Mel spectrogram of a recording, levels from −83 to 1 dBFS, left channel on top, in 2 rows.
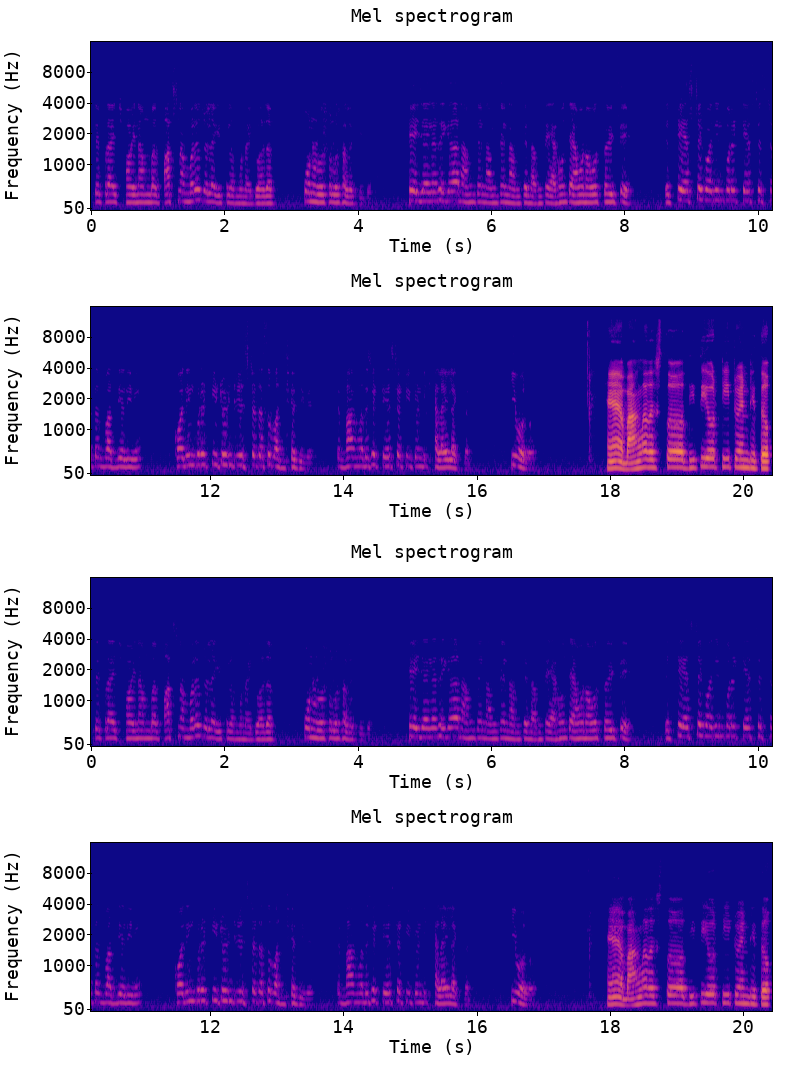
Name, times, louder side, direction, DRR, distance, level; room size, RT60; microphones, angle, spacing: voice 1, 0.0-2.7 3.2-4.1 4.8-8.1 8.6-11.0 11.5-13.5 13.9-15.9 16.5-16.9, left 3 dB, 20° left, 0.5 m, -45 dB
voice 2, 17.9-20.4, left 8 dB, 80° left, 0.4 m, -30 dB
2.7 x 2.3 x 2.3 m
head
